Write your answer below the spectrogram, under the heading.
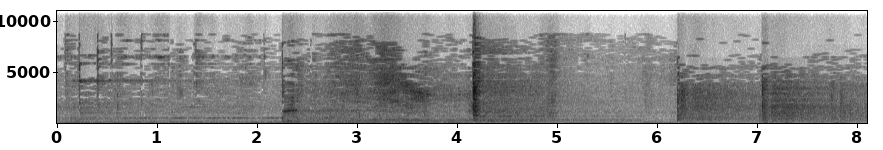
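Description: A 600 kilowatt wind turbine, about 20 stories high, on the UMaine Presque Isle campus above the athletic fields, hums steadily with a faint high-pitched whine in a broad mechanical drone. It turns in a 4 mph wind without making electricity. A few sharp metallic clanks and knocks come at irregular moments. No one speaks.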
